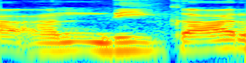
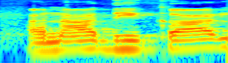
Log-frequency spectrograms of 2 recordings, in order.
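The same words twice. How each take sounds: First: अंधिकार said as "an-dhikaar", no long aa; correct pronunciation. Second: अनाधिकार said as "a-naa-dhikaar"; wrong pronunciation. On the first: Teacher correcting the word to अंधिकार, said "andhikaar". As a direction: run n straight into dh in अंधिकार. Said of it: "अंधिकार होता है". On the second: Teacher showing the mistaken अनाधिकार, said as "anaadhikaar". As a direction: sound a full naa in अनाधिकार. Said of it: "अनाधिकार नहीं होता". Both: Shown as a demonstration.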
